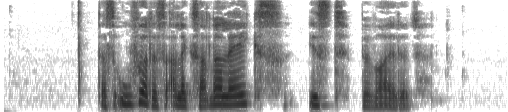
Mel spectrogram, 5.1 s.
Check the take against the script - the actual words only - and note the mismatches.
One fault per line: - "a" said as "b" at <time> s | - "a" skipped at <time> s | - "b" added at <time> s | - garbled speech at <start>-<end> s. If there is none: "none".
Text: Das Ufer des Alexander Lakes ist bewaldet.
none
